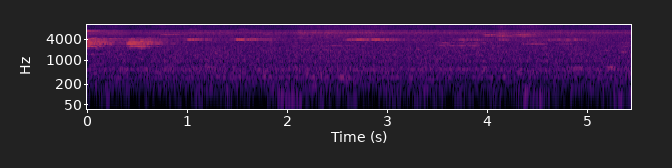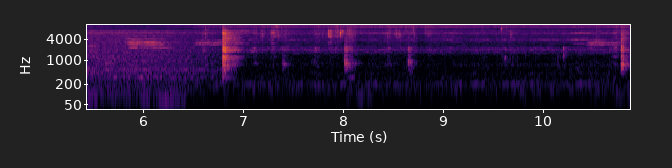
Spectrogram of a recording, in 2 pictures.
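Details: Indoor room noise with a brief voice, then sharp clicks and knocks, with no animal sounds.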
